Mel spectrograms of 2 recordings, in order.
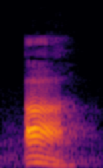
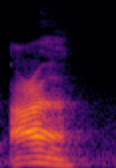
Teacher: perbedaan antara huruf hamzah dan ain. A dan A. Nah, itu tenggorokan ya. Huruf ain tuh ditekan.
